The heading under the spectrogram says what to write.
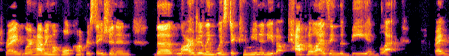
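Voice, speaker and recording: A woman writing teacher talking on a podcast, emphatic and full of rhetorical questions, often tagging "right?". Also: medium pitch. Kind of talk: podcast conversation.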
